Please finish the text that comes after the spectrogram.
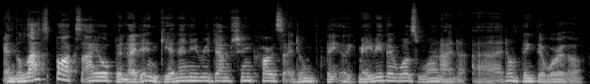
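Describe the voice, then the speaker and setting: A man's voice: medium pitch, expressive, a little fast, fairly bright tone. Rambling man with a head cold. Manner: rambling, hesitant, frequent restarts and chuckles. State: has a cold, voice a bit off. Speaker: trading card unboxing vlogger. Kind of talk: casual unboxing chat. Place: at home.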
